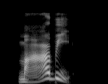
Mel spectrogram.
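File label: "麻痹", Mandarin Chinese; HSK6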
